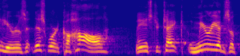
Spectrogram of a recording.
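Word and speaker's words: קהל: Of course, that word in Hebrew, Strong's number 6950, it's pronounced chahal, and it means to assemble, to summons. Now, the interesting thing here is that this word kahal means to take myriads of people, individuals, and assemble them together as one.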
